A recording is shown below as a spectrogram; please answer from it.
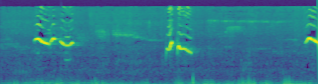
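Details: Black-breasted oriental magpie-robin, caged, singing to stir other birds to sing; clear looping whistles broken by a sharp click burst and sliding slurred notes, spaced about two seconds apart, over a low rumbling background.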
